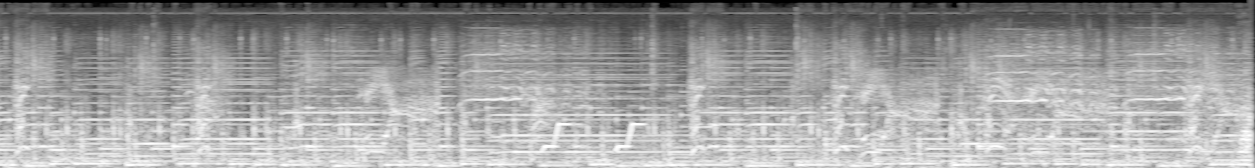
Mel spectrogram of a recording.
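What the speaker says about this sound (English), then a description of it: "I just wanted a free horse." Horse galloping and neighing in Ocarina of Time, rhythmic hoofbeat clip-clops with whinnies over a layered game music score, steady and fairly loud throughout.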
